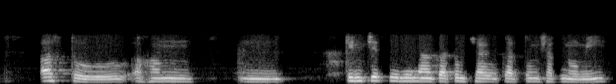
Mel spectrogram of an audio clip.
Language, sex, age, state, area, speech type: Sanskrit, male, 18-30, Haryana, rural, conversation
